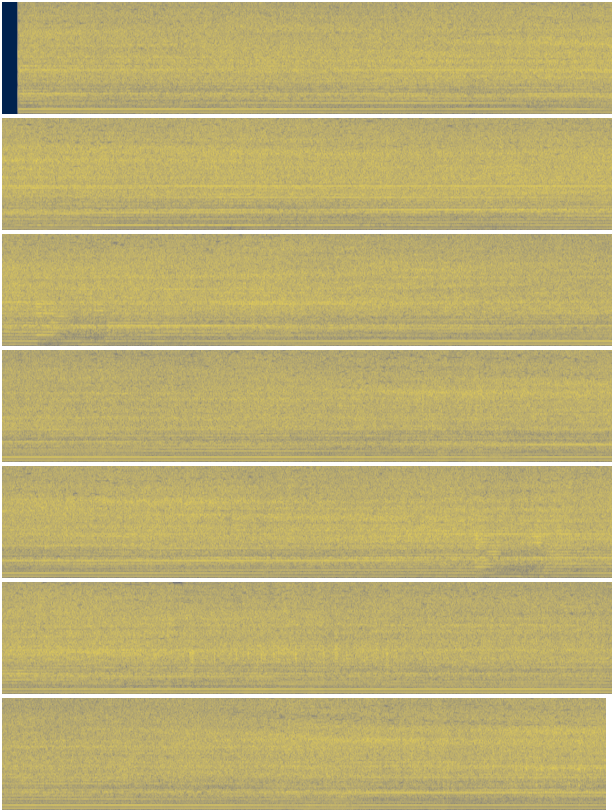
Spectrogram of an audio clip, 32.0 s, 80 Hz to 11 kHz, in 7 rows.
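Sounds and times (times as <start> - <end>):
router spindle milling whine: 0.1 - 31.9.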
